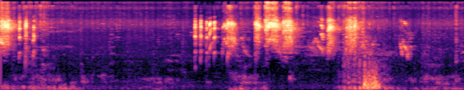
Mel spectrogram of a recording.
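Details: Bursts of shrill budgie chirping alternate with quieter gaps, mixed with low rumbling knocks and handling noise.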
